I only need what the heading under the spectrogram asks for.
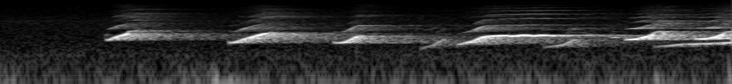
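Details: A chimpanzee call series: after half a second of silence, loud upswept hoots follow one another rapidly, each climbing and then holding. The calls grow denser and overlap toward the end.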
